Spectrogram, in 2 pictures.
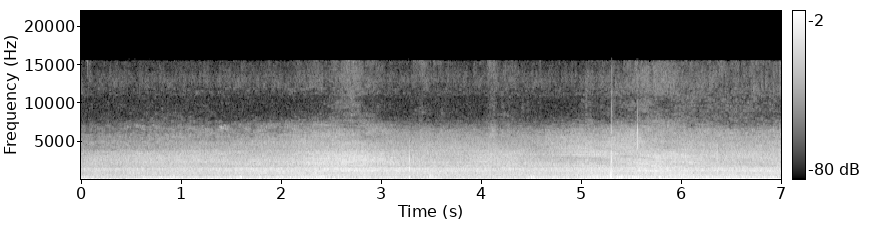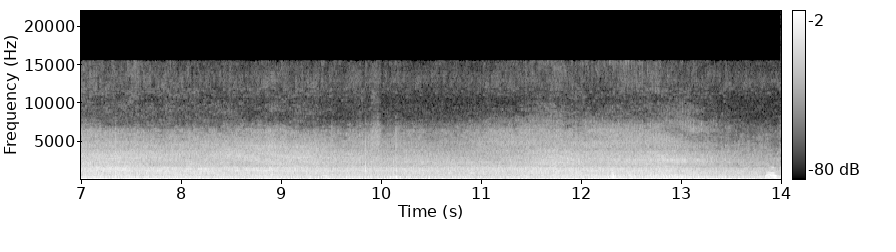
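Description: Steady road traffic noise: a continuous rumble of passing vehicles that swells a little in the middle.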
